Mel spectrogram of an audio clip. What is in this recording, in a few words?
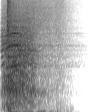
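forest griffin wound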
